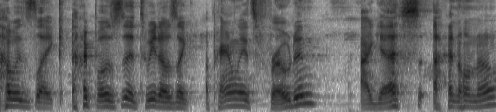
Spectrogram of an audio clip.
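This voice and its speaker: Speaking at a moderate pace with lively intonation, a man with a fairly high pitch has an ordinary speaking voice. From Canada, Newfoundland. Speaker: hockey podcast host. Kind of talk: casual chat. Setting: live stream.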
